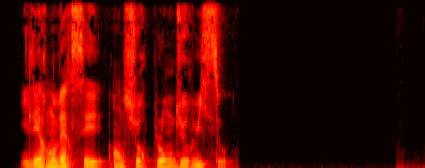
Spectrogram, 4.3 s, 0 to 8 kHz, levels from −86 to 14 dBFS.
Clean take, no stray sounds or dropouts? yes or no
yes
